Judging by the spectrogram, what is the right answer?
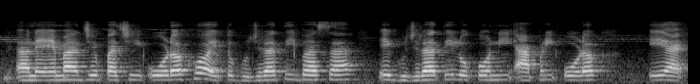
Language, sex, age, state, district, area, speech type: Gujarati, female, 45-60, Gujarat, Kheda, rural, spontaneous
